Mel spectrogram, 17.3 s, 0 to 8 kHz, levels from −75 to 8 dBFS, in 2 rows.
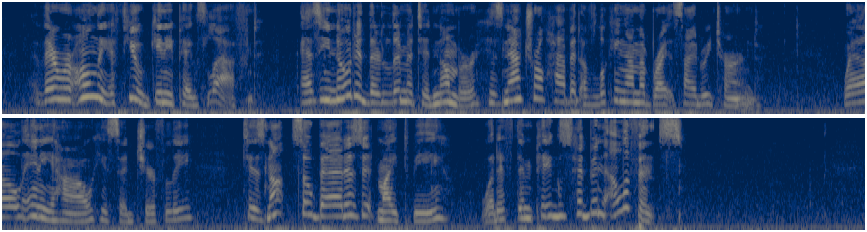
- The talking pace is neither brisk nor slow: Yes, average, 155 wpm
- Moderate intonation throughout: No, wide, 6.2 semitones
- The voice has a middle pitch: No, high, 225 Hz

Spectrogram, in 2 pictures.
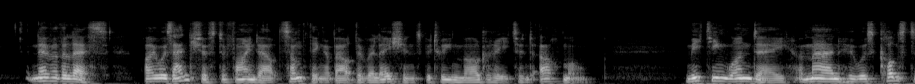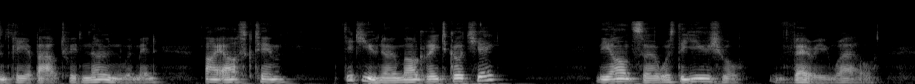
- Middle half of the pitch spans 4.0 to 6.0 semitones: Yes, wide, 5.6 semitones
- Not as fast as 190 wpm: Yes, average, 140 wpm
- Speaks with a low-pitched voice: Yes, low, 115 Hz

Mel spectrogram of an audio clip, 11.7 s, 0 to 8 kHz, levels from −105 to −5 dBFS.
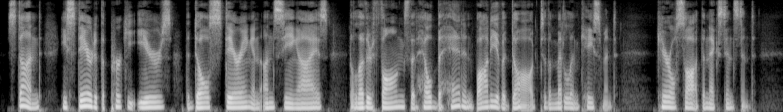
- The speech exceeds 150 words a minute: Yes, average, 180 wpm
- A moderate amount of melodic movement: No, narrow, 2.2 semitones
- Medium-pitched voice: No, low, 130 Hz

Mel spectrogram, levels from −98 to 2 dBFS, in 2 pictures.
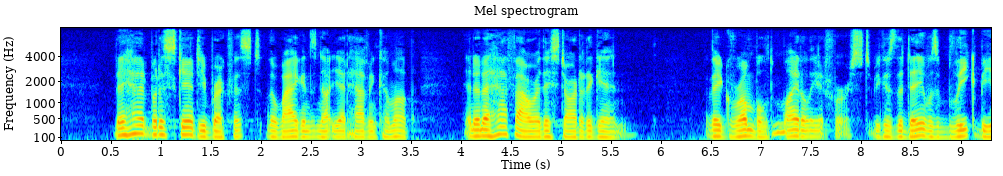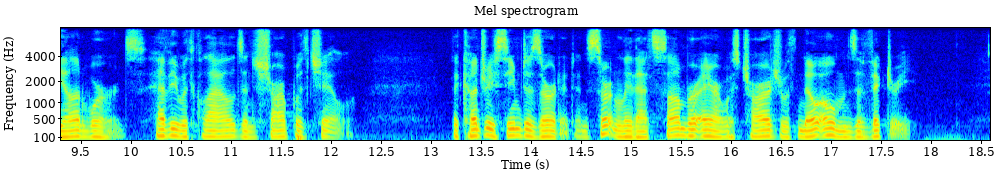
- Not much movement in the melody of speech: Yes, narrow, 2.2 semitones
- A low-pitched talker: Yes, low, 110 Hz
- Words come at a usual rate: Yes, average, 180 wpm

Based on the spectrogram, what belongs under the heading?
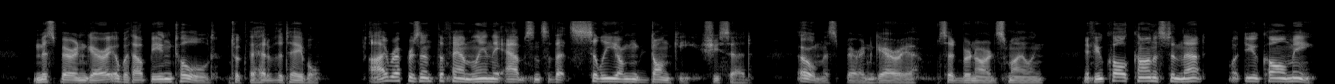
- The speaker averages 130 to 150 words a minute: No, average, 185 wpm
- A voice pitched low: Yes, low, 130 Hz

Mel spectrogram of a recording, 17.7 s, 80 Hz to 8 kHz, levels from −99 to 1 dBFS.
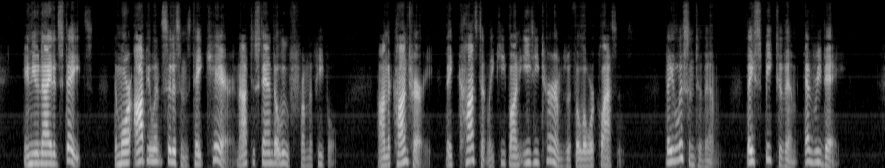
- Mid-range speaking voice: Yes, medium, 175 Hz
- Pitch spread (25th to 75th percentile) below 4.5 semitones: No, average, 5.2 semitones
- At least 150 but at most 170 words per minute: No, average, 140 wpm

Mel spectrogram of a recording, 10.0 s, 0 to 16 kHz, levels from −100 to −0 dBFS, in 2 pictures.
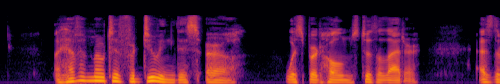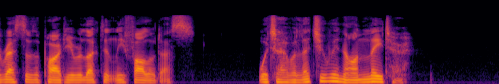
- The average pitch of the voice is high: No, low, 105 Hz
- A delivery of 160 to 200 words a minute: Yes, average, 180 wpm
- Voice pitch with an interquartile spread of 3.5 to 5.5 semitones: No, narrow, 2.6 semitones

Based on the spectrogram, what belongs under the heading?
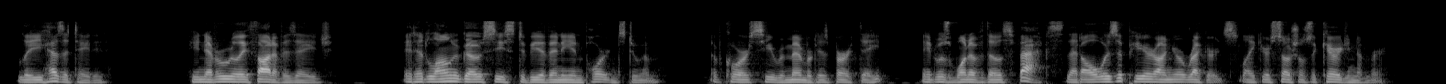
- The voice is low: Yes, low, 110 Hz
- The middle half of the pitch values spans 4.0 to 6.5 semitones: No, narrow, 2.4 semitones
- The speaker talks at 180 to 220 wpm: Yes, average, 185 wpm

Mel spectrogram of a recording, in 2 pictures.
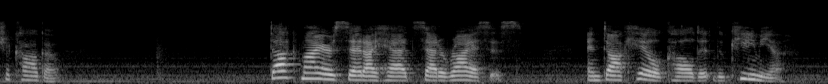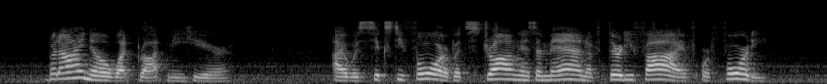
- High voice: Yes, high, 200 Hz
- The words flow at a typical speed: No, slow, 125 wpm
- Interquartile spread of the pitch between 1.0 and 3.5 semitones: No, average, 4.4 semitones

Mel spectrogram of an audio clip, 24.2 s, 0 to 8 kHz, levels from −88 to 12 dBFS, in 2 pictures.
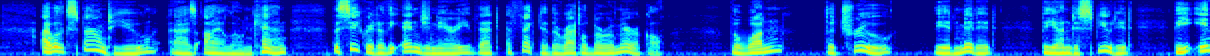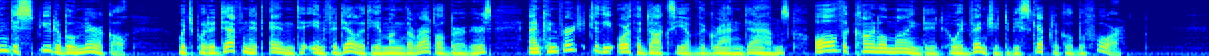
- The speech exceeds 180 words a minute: No, average, 140 wpm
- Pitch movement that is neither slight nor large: No, wide, 7.4 semitones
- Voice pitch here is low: Yes, low, 120 Hz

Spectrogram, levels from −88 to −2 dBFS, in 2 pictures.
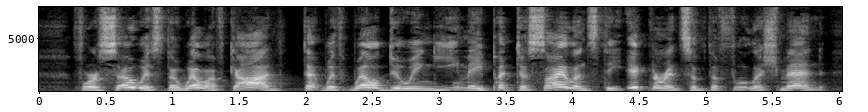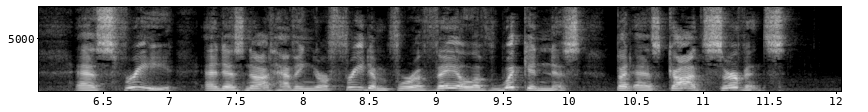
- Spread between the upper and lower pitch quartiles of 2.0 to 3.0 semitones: No, average, 3.8 semitones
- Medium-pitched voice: Yes, medium, 160 Hz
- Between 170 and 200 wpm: Yes, average, 195 wpm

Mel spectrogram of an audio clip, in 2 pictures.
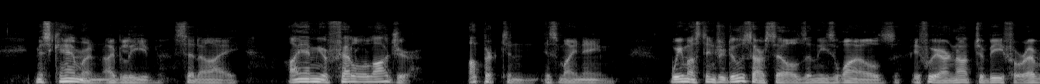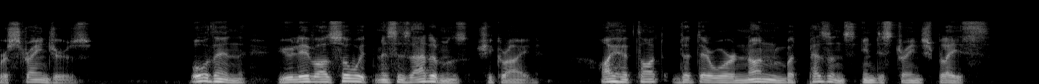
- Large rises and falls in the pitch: Yes, wide, 7.3 semitones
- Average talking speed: Yes, average, 155 wpm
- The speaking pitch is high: No, very low, 95 Hz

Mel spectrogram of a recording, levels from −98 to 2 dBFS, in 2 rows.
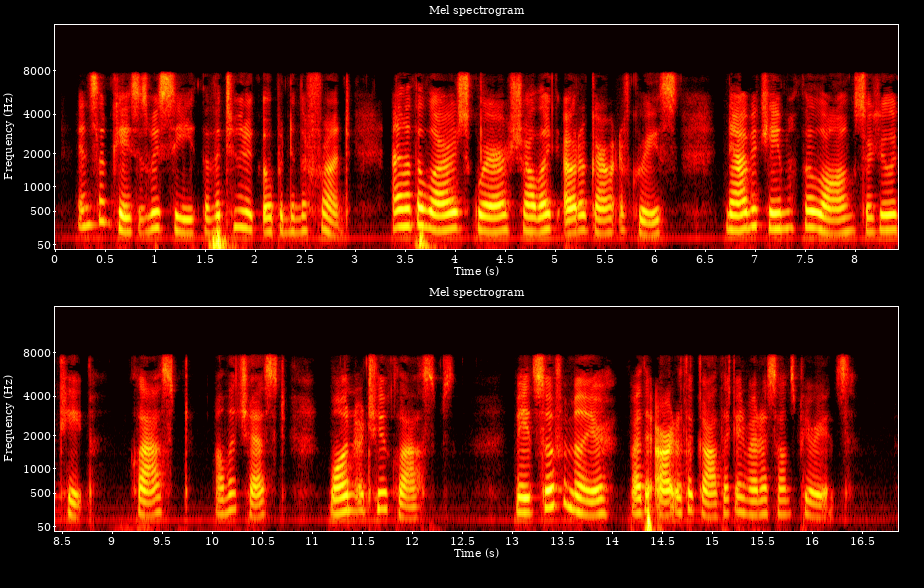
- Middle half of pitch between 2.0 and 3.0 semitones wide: No, average, 4.1 semitones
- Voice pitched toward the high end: Yes, high, 210 Hz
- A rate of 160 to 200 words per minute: Yes, average, 175 wpm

